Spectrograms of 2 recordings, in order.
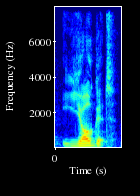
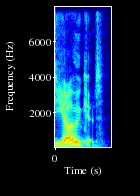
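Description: First: It is said the British way. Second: It is said the Australian way. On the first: The speaker calls it wrong. "I cannot stand people who say yogurt" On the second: The speaker calls it right. "Australia, it's yogurt"

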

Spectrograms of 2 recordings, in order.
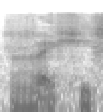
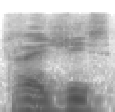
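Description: First: The name is pronounced with a Spanish pronunciation. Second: The name is pronounced with a French pronunciation. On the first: "en México se dice Regis" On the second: "Yo lo andaba diciendo en francés"

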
